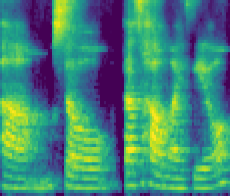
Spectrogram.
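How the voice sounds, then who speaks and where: A woman talks with ordinary pitch variation. Her voice is somewhat breathy. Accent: Japanese. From Japan. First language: Japanese. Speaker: former ice hockey goaltender and designer. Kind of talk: virtual panel discussion. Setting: video call. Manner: halting.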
